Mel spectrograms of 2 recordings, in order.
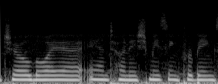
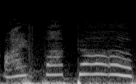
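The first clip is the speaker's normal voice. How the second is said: gleeful, beaming, very high cheerful voice; 13 semitones higher, 3 dB quieter than usual. Demonstrating how to own a mistake, say it like you're so happy. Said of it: "And you just say it like you're so happy".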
